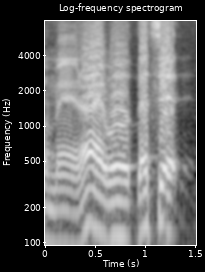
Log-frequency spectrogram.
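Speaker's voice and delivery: usual speaking voice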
